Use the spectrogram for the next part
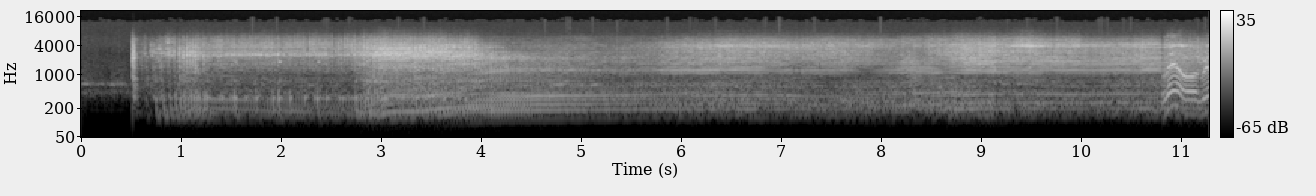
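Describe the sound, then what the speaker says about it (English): A snowmobile carrying a rider across bumpy Arctic pack ice, its engine droning steadily close by with pitch shifts as it speeds up, and voices talking over the motor. "Lil really enjoys riding on a snowmobile, even if it tends to get somewhat bumpy."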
